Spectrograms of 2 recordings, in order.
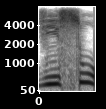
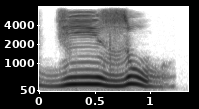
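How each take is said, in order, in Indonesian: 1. Konsonannya bunyi s yang mendesis. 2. Konsonannya bunyi z yang berdengung. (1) "Bukan jisu ya" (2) "tertahan napas"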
